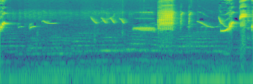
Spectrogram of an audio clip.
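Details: Javan pied starling with a rare odd song said to provoke other starlings to sing: scattered thin whistles and short descending slurs, a harsh noisy burst, then a sharp rising whistle at the end.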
